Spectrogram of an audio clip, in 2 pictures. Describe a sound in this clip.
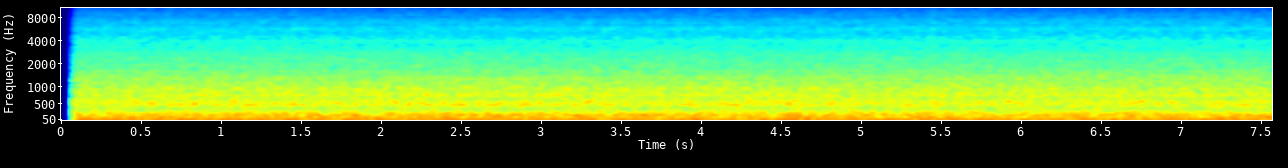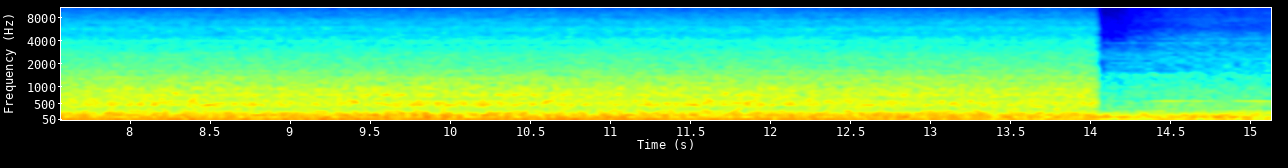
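Airflow roars steadily inside the cockpit of an Airbus A320 airliner in flight.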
